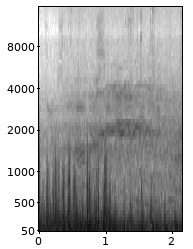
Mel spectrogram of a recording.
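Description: A horse whinnying: one long, high call that rises and falls, heard over a loud low rumble and buffeting on the microphone.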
